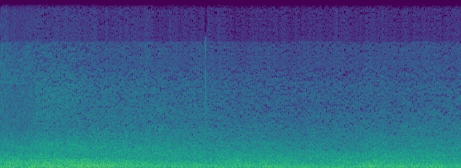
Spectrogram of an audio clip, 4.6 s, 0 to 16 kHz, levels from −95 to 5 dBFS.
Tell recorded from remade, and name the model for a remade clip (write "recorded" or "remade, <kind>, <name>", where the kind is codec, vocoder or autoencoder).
recorded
